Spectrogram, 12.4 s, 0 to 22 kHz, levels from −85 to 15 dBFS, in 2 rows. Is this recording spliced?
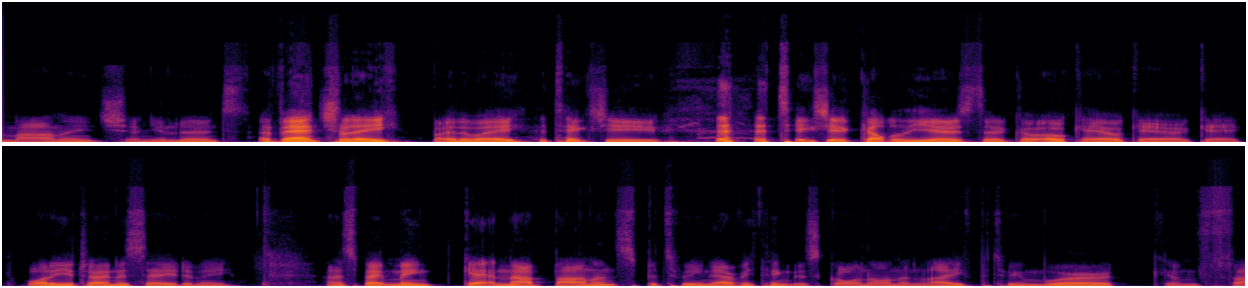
yes; 2 cuts; at 1.2 s, 6.3 s

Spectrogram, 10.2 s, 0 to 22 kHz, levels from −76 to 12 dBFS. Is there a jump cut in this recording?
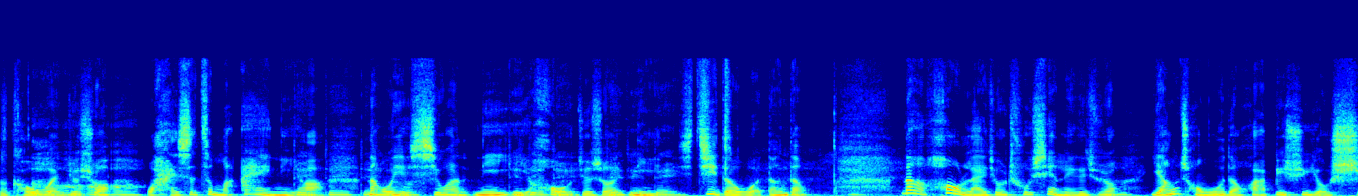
no; 0 cuts

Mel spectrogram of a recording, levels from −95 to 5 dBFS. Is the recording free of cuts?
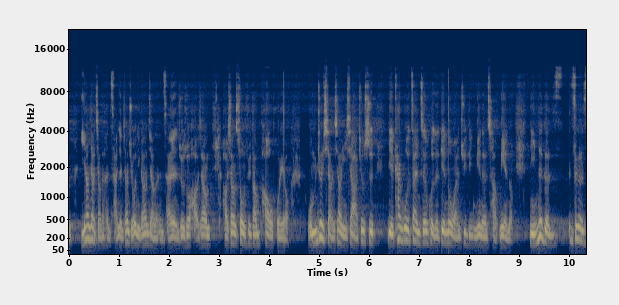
no; 1 cut; at 4.7 s

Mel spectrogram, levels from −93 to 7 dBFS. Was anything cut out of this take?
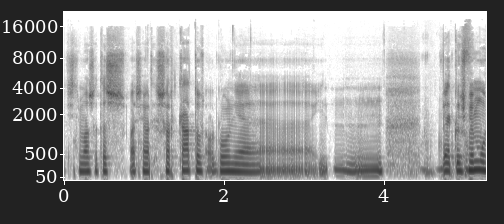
yes; 2 cuts; at 1.1 s, 1.8 s

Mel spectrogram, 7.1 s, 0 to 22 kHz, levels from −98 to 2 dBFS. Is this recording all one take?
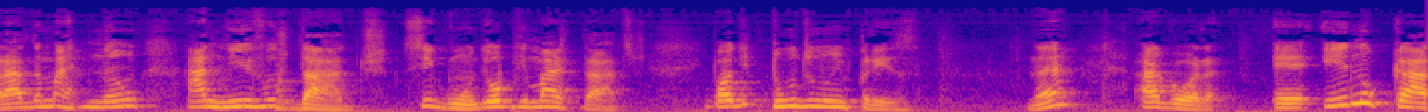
no; 3 cuts; at 1.4 s, 2.6 s, 3.5 s

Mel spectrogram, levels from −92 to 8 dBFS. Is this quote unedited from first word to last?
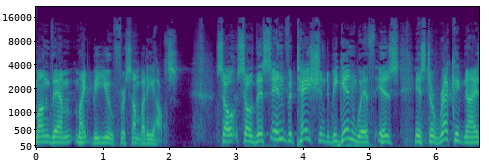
yes; 0 cuts

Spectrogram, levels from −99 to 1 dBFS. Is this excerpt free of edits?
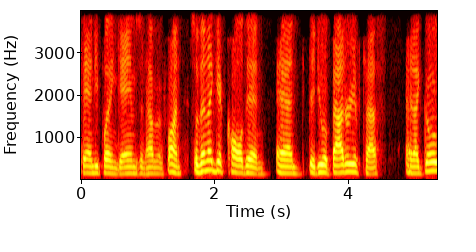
no; 2 cuts; at 1.6 s, 2.8 s

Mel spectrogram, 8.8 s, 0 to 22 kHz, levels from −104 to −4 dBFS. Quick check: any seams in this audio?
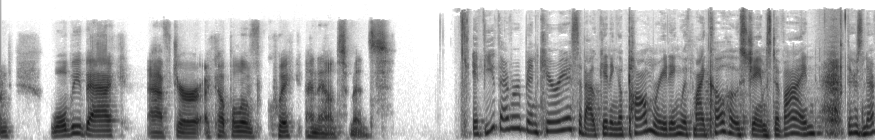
no; 0 cuts

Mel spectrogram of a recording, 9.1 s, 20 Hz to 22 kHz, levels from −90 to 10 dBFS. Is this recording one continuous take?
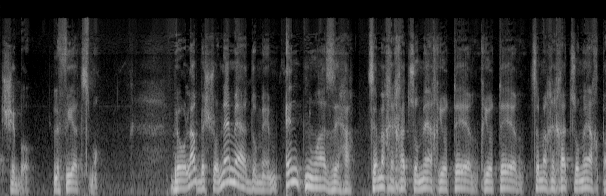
no; 4 cuts; at 2.9 s, 4.2 s, 5.4 s, 7.2 s

